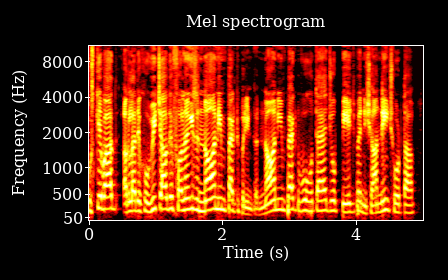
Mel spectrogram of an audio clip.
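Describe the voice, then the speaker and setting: A man with a high, light voice gives an exam prep lecture in a chatty way. He asks the class questions and answers them himself. The sound is dry and close, with no room around it. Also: moderate pace, no echo. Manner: chatty, addresses students as dear children, asks and answers own questions. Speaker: teacher.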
